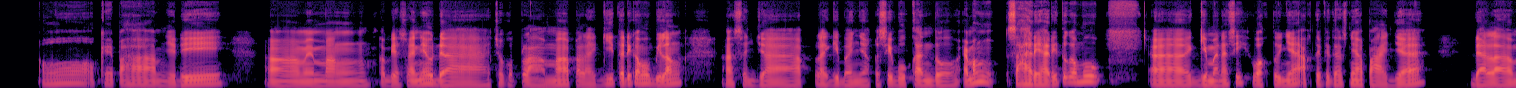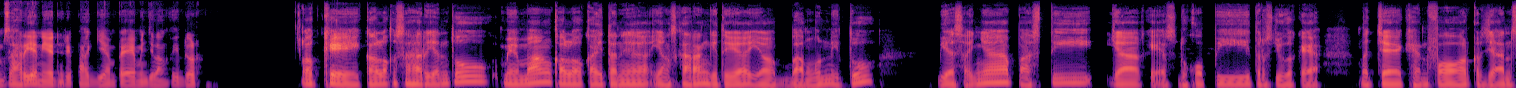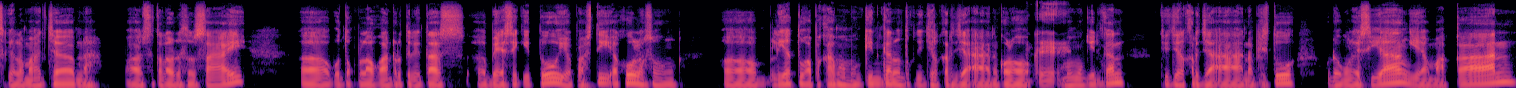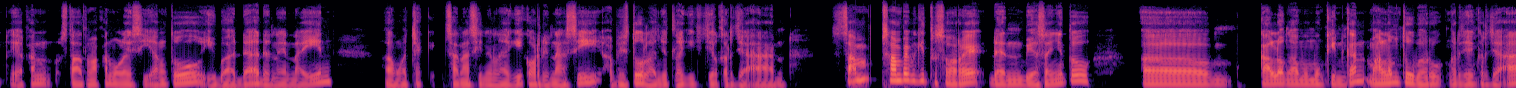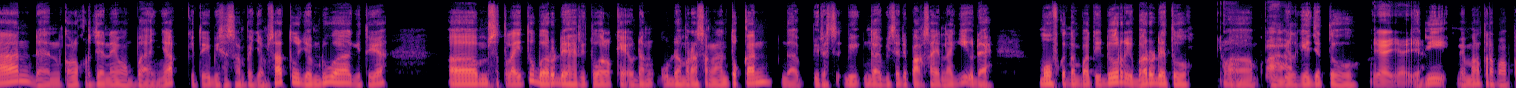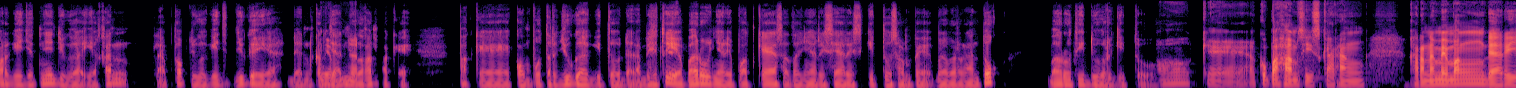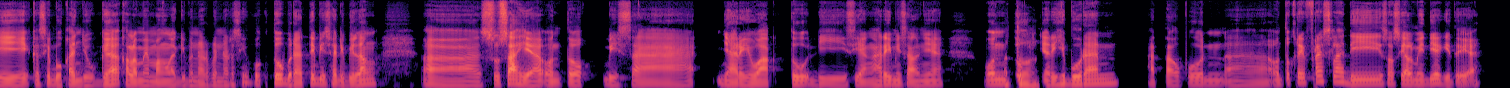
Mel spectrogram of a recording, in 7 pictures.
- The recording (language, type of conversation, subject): Indonesian, advice, Bagaimana cara tidur lebih nyenyak tanpa layar meski saya terbiasa memakai gawai di malam hari?
- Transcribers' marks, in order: in English: "move"; in English: "podcast"; in English: "series"; in English: "refresh"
